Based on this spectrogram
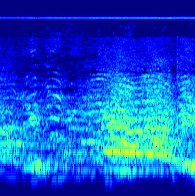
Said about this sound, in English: The crowd's starting to chant, JYD, JYD, JYD.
